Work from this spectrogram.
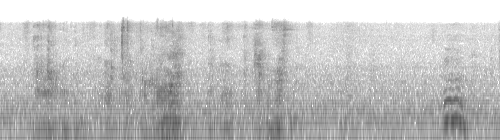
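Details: Lola and Rico, an Olde English Bulldogge and an English Bulldog puppy, tussle over a stuffed bear, giving short throaty growls in bursts and one brief tonal whine-like yelp at the close.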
